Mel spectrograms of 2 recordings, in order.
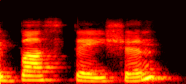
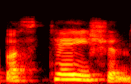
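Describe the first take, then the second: First: Bus station with BUS stressed. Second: Bus station with STATION stressed. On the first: Teacher modelling the correct compound stress on BUS. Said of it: "we say". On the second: Teacher modelling the wrong compound stress on STATION. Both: Shown as a demonstration.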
